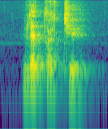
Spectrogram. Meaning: diminutive of letter
- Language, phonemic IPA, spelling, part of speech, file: Dutch, /ˈlɛtərcə/, lettertje, noun, Nl-lettertje.ogg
